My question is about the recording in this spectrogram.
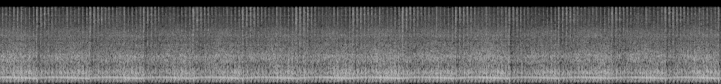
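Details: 2014 MTD 20-inch push mower, 300E series engine, main jet drilled out to 0.6 mm: pitch rises and falls in a steady wave about twice a second, surging even with raised rpm; owner believes it is getting too much gas.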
